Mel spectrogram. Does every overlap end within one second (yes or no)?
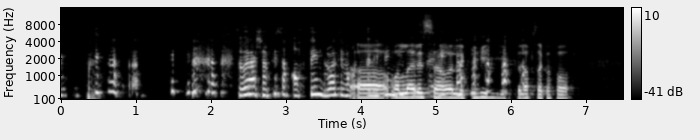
no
